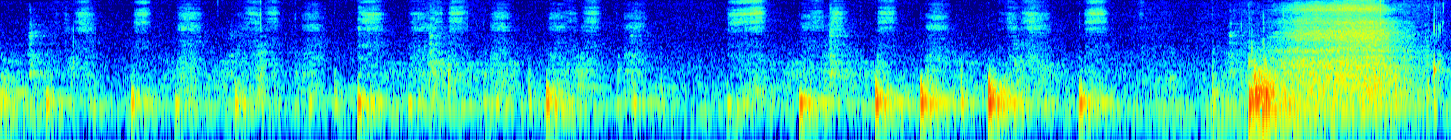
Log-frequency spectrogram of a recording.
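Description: Handwriting a geometry proof by pen on paper, a quiet close run of short scratchy strokes and taps in an uneven rhythm, ending with a brief louder rustle.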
